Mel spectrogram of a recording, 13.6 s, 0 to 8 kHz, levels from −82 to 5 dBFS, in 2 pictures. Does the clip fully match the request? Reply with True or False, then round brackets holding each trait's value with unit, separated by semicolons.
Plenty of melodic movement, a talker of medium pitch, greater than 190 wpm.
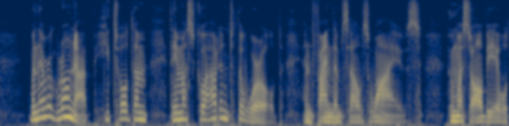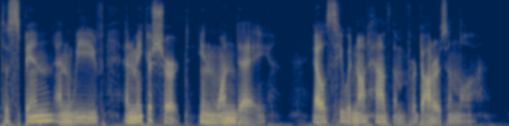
False (5.8 semitones; 110 Hz; 200 wpm)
